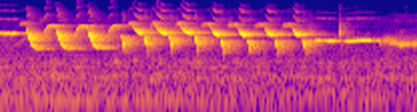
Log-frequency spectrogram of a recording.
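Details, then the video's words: Canary song used for training other canaries to sing; rapid high rolling trills of repeated down-slurred syllables, about four per second, changing phrase midway and ending on a short steady whistled note. "masteran burung kenari agar cepat gacor"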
